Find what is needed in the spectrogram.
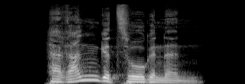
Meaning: inflection of herangezogen: 1. strong genitive masculine/neuter singular 2. weak/mixed genitive/dative all-gender singular 3. strong/weak/mixed accusative masculine singular 4. strong dative plural
- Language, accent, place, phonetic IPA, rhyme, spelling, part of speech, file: German, Germany, Berlin, [hɛˈʁanɡəˌt͡soːɡənən], -anɡət͡soːɡənən, herangezogenen, adjective, De-herangezogenen.ogg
